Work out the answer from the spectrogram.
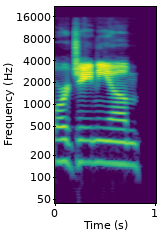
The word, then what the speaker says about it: Originium: I kept saying Originium or Originium, no, it's Originium.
